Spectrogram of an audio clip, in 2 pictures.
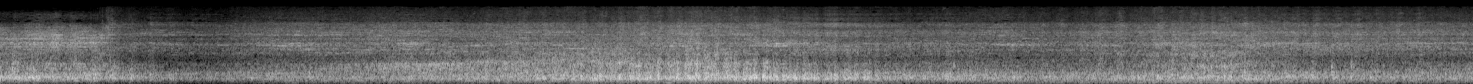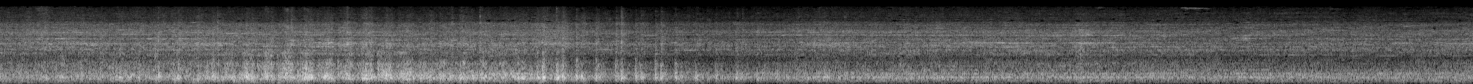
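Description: Freight train of tank cars rolling past at close range, its steel wheels clattering steadily over the rails.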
